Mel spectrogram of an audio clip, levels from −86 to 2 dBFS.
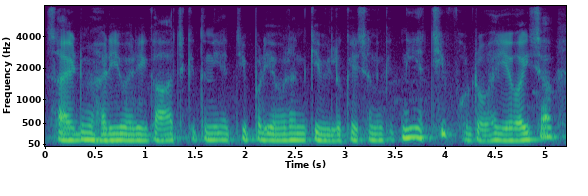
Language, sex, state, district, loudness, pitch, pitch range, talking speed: Hindi, male, Bihar, Supaul, -23 LUFS, 140 Hz, 130-160 Hz, 205 wpm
